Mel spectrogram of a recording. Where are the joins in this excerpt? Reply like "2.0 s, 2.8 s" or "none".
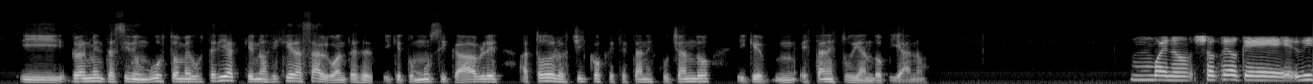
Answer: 2.4 s, 3.7 s

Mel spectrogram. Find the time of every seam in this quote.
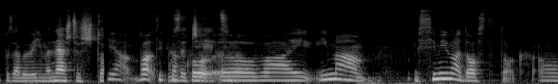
1.0 s, 1.5 s

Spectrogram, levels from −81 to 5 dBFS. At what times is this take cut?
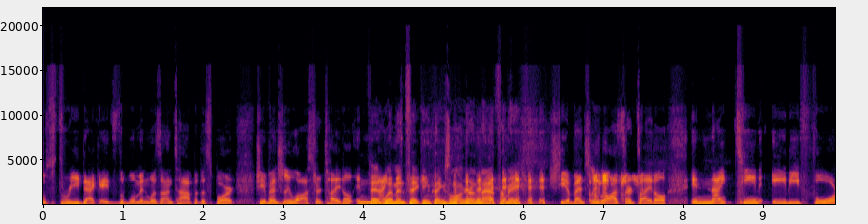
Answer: none

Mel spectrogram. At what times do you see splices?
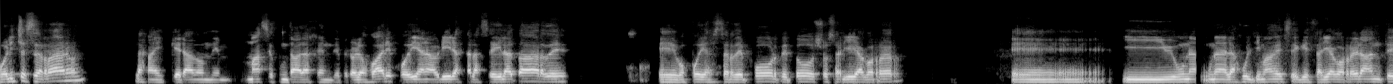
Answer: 1.5 s, 6.5 s, 11.1 s, 11.9 s

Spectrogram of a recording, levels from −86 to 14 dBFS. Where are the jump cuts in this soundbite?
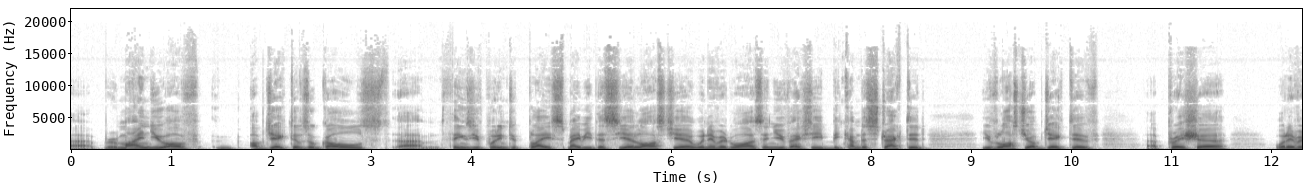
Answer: none

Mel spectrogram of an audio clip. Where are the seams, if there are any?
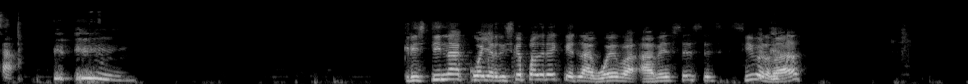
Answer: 5.1 s, 5.8 s

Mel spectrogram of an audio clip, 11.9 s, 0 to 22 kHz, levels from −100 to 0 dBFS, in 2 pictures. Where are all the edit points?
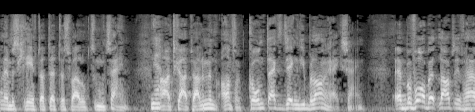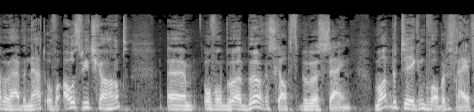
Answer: none

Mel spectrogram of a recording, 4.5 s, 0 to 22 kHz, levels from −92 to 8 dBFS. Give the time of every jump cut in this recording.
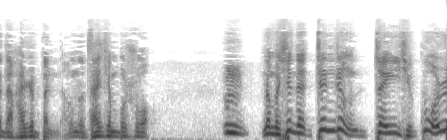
2.5 s

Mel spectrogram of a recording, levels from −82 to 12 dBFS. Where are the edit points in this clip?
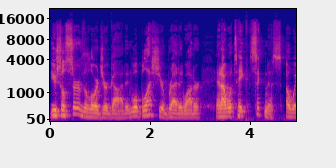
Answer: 1.6 s, 2.7 s

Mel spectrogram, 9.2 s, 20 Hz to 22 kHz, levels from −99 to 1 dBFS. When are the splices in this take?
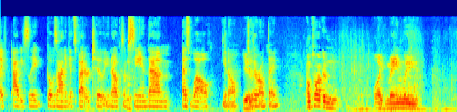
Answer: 4.8 s

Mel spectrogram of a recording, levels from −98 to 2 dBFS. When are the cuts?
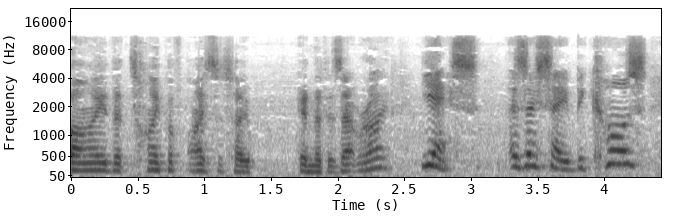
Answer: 1.9 s

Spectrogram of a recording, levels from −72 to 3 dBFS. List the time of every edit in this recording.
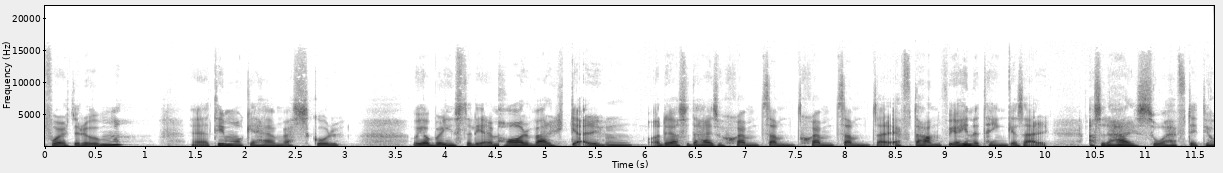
2.4 s, 4.5 s, 7.6 s

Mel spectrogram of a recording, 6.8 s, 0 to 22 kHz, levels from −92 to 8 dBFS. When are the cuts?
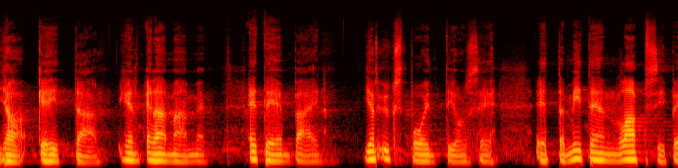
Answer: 1.4 s, 2.4 s, 3.8 s, 4.1 s

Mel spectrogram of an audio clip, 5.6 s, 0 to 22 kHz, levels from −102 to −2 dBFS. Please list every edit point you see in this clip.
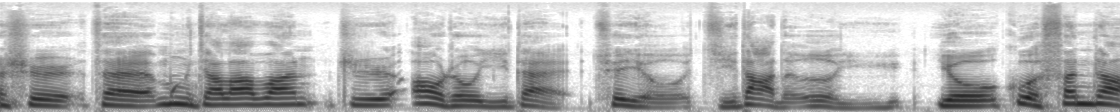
4.6 s

